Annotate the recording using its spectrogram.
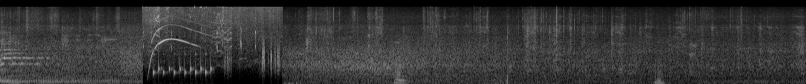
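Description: A cartoon-style comedy sound effect: a whistle that rises and then falls, over a warbling tone, replacing the background for about two seconds. Afterwards there is steady street noise and a short 'mm' hum about six seconds in.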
